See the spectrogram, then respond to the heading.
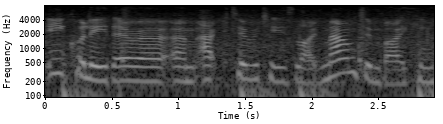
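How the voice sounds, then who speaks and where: A woman with a fairly high pitch keeps a moderate pace as noticeable background noise persists. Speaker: outdoors journalist and blogger. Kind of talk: casual promotional talk to camera. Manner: hesitant with frequent ums.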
